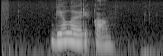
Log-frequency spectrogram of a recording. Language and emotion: Russian, neutral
